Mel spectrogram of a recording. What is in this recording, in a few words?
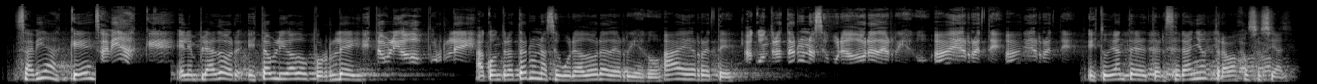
spot; derechos del trabajador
